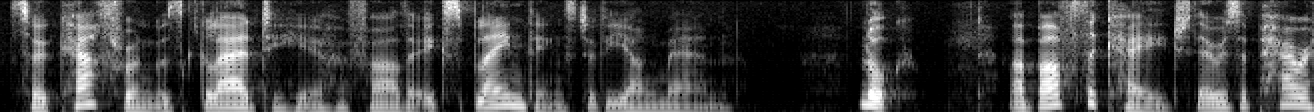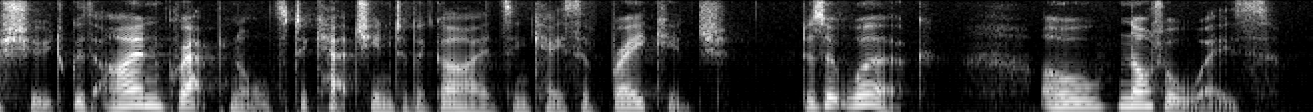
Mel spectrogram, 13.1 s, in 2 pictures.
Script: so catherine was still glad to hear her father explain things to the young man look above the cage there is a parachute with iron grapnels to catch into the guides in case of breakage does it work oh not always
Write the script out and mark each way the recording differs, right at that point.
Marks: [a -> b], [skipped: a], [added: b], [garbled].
so catherine was [skipped: still] glad to hear her father explain things to the young man look above the cage there is a parachute with iron grapnels to catch into the guides in case of breakage does it work oh not always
